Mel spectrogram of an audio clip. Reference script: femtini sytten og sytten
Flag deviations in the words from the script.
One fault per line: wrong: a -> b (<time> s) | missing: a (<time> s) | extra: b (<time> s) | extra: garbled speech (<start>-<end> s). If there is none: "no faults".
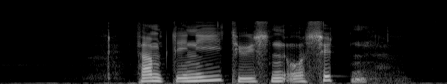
wrong: sytten -> tusen (2.3 s)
